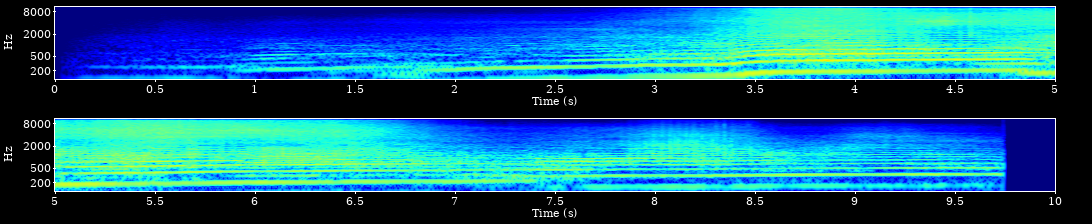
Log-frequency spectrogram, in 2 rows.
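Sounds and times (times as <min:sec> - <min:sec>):
supercar racing: 0:00.1 - 0:09.8.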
